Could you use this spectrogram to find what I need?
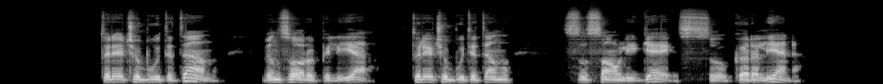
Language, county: Lithuanian, Marijampolė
